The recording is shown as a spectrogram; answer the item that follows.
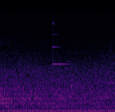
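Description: A single short, high chime about a second in, over a steady low background hum.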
